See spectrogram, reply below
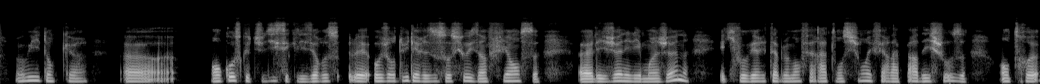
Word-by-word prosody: Oui 175 +4 0
donc, 155 -1 -5
heu 140 0 -3 0.4
heu, 70 0 +3 0.6
en 145 - +4
gros, 180 +4 +3
ce - - -4
que 160 - -1
tu 145 - -5
dis, 155 +3 -4
c'est - - 0
que - - -13
les 130 - -3
0, 145 +2 +1 0.2
les 145 -1 +4
aujourd'hui, 150 +3 +1
les 160 - +4
réseaux 140 0 -1
sociaux, 150 +3 +1
ils 150 - -2
influencent, 155 -1 0 0.4
heu, 130 0 +8
les 140 +1 +2
jeunes 155 +4 +3
et - - +2
les 140 0 +1
moins 135 +1 +1
jeunes, 170 +5 +2 0.3
et - - -2
qu'il - - -4
faut 145 - +1
véritablement 145 0 0
faire - - -3
attention 145 +4 0
et 160 - -2
faire - - -2
la 135 - +2
part 145 - +1
des 145 +1 -1
choses 140 0 +2 0.3
entre, 145 +2 -1
145 Hz, 235 wpm, -24 LUFS, 140-155 Hz, 0.6 s, heu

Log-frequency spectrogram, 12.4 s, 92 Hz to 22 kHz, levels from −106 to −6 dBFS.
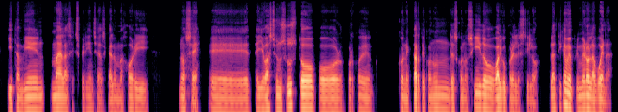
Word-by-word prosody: y 100 - -2
también 100 +1 -2
malas 100 -2 +1
experiencias, 95 -4 -14
que - - -8
a - - -2
lo 90 - -8
mejor 95 +3 -5
y, 90 -3 -6 0.6
no - - -3
sé, - - -5 0.2
eh, 90 -2 -4
te 100 - -6
llevaste 100 +1 -1
un 100 - -1
susto 110 -2 +6
por 90 -2 +1
por, 95 -1 -10
coe 95 -4 -6 0.5
conectarte 100 +2 +1
con 95 +1 -7
un 100 -1 -4
desconocido 100 +3 -1
o 95 0 +4
algo 95 0 +6
por 90 - -5
el 90 -1 -7
estilo. - - -13 0.2
Platícame 115 +4 +3
primero 105 +3 +3
la 95 -3 +3
buena. 95 +2 0
95 Hz, 155 wpm, -26 LUFS, 90-100 Hz, 0.6 s, susto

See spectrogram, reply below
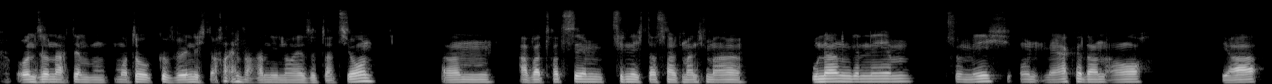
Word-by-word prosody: und 115 0 +3
so 120 0 +5
nach 115 -4 0
dem 105 -3 -2
Motto: 115 -1 +1
„Gewöhn 110 -1 +2
dich 105 -6 -1
doch - - -7
einfach 110 -6 -3
an 105 +1 -3
die 105 - -2
neue 105 0 -1
Situation.“ 115 +9 +2 0.7
Ähm, 110 +1 -1 0.2
aber 115 0 +2
trotzdem, 120 -1 +1
finde 120 -1 +1
ich 110 - -5
das 115 0 0
halt 110 -1 +2
manchmal 110 -1 -1 0.6
unangenehm 135 +1 +3 0.3
für 120 - -7
mich 140 +5 -1
und 120 -1 -6
merke 125 +4 -1
dann 120 0 +1
auch, 120 +2 -1 0.7
ja, 110 +4 +4
115 Hz, 135 wpm, -23 LUFS, 110-125 Hz, 0.7 s, so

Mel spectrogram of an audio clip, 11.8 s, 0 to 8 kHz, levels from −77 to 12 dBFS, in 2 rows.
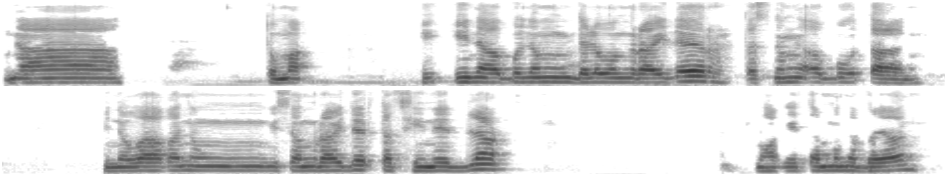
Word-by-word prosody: Na 145 0 -1 1.5
tumak 140 +2 0 0.7
hi 150 - -9
hinabol 160 0 +2
ng 160 0 +1 0.2
2 155 0 +1
rider 150 +2 +4
ta's 135 - -7
no'ng 155 +1 -2
naabutan, 140 -5 -2 0.8
hinawakan 140 +3 0
no'ng 145 0 -1 0.4
isang 140 0 -1
rider 145 +3 +1
ta's 140 0 -3
hineadlock. 140 +7 +1 1.5
Nakita 130 +2 -4
mo 145 - 0
na 145 - 0
ba 135 - +1
'yon? 165 +3 +1
145 Hz, 105 wpm, -20 LUFS, 140-155 Hz, 1.5 s, rider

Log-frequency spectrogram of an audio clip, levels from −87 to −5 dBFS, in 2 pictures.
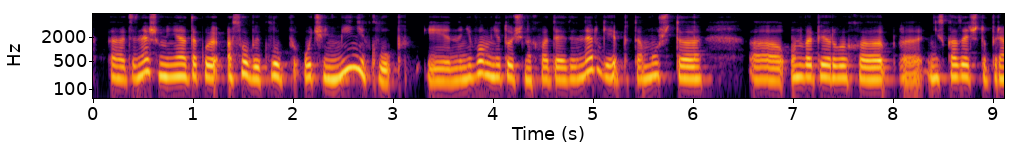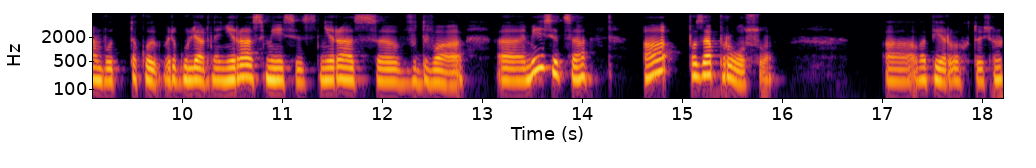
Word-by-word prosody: А, 190 -3 0
ты 190 - -6
знаешь, 245 +1 +2
у - - +4
меня 210 +1 +4
такой 205 -1 +3
особый 185 -4 +1
клуб, 205 +2 0
очень 200 -2 +1
"мини" 285 - +4
клуб, 155 -8 -3 0.2
и 160 0 -1
на 165 +2 -3
него 195 +8 +2
мне 205 -3 +2
точно 190 -3 0
хватает 175 0 -1
энергии, 210 +3 +1
потому 185 +4 -3
что, 190 -4 +1 0.4
а, 175 -2 0
он, 200 +1 +1
во-первых, 195 -2 +2
э, 175 0 +4
э, 190 - -4
не 190 0 0
сказать 205 +1 +1
что 200 -1 -3
прям 180 -2 -1
вот 165 0 -5
такой 170 -4 -1
регулярный, 170 -1 0
не 170 +1 +3
раз 200 +1 +2
в - - -21
месяц, 165 -3 -1
не 170 0 +1
раз, 170 -1 -1
э, 160 -1 0
в 150 +2 -9
2, 145 -4 -2 0.3
а, 165 -1 0
месяца, 230 - +1 0.5
а 270 +10 +2 0.2
по 220 - +2
запросу. 205 -8 0 1.1
А, 160 0 -5
во-первых, 165 -2 -2
то 160 - -5
есть 160 +2 -10
он. 175 - -1
185 Hz, 170 wpm, -21 LUFS, 170-205 Hz, 1.1 s, у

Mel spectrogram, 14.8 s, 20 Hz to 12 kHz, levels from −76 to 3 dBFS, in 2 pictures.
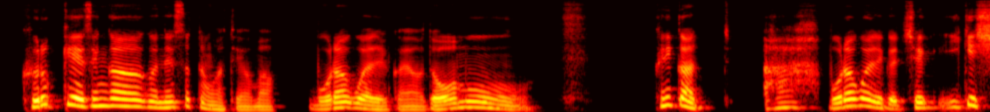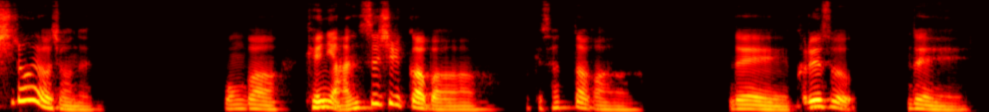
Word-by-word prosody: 그렇게 230 -6 +5
생각은 200 -5 +4
했었던 170 -2 -3
것 105 - -4
같아요. 100 -4 -7
막 95 -1 -7 0.2
뭐라고 145 +7 +1
해야 120 - +2
될까요? 100 -1 -5
너무 140 -2 0 0.9
그니까 220 -5 +2 0.4
아 160 +2 -5 0.2
뭐라고 205 +9 +4
해야 195 - +4
될까요? 150 -6 0
제 160 +7 0
이게 175 +6 -2
싫어요 330 - +3
저는. 105 -7 -5 1.0
뭔가 130 -4 -4 0.2
괜히 175 0 +4
안 135 +2 +1
쓰실까 240 - +1
봐. 105 -1 -5 0.2
그렇게 145 +1 -17
샀다가. 130 - -6 0.7
네 120 -6 0
그래서 190 -2 +2 0.4
네. 105 -7 -4
140 Hz, 260 characters per minute, -22 LUFS, 110-175 Hz, 1.0 s, 그렇게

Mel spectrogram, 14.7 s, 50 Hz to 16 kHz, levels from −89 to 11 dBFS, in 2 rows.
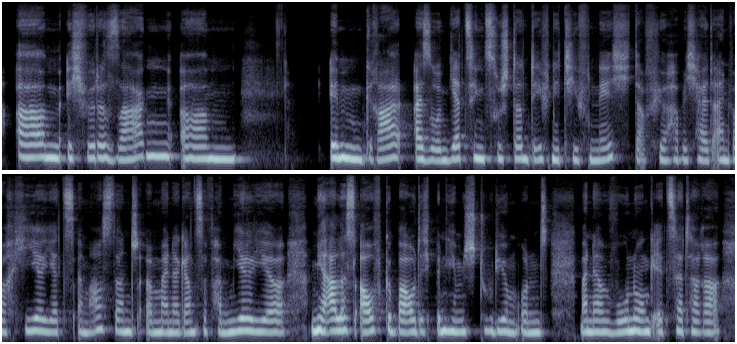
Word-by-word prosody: Ähm, 255 -2 +4
ich 240 +1 -2
würde 240 0 0
sagen, 260 +6 0
ähm, 230 -2 +1 0.9
im 240 -3 +6
gera 230 +2 -1
also 210 -3 +1
im 200 - -1
jetzigen 230 +1 +2
Zustand 225 -1 -2
definitiv 215 0 -4
nicht. 245 +6 -4
Dafür 205 -3 -8
habe 210 0 -8
ich 205 +2 -5
halt 200 -2 -5
einfach 210 0 -4
hier 230 -1 -1
jetzt 210 0 -3
im 200 -2 -4
Ausland, 225 -3 -2
äh, 200 - -4
meine 200 0 0
ganze 205 +2 -3
Familie 210 0 +1 0.3
mir 225 -1 +7
alles 230 +1 +4
aufgebaut. 210 -1 +1
Ich 215 0 -8
bin 225 - +3
hier 220 -1 +4
im 210 - 0
Studium 220 -2 -2
und 200 0 -2 0.3
meiner 210 -1 0
Wohnung 215 +1 +3
et 210 -1 -6
cetera 210 -3 -2
220 Hz, 160 wpm, -21 LUFS, 210-230 Hz, 0.9 s, mir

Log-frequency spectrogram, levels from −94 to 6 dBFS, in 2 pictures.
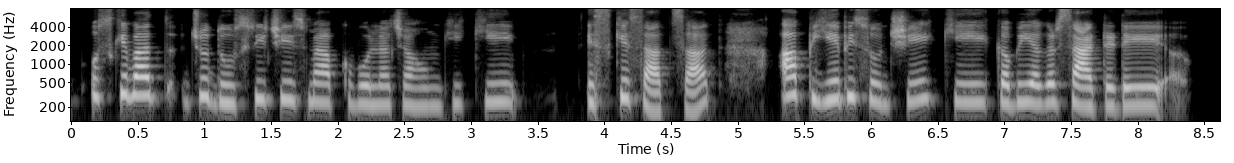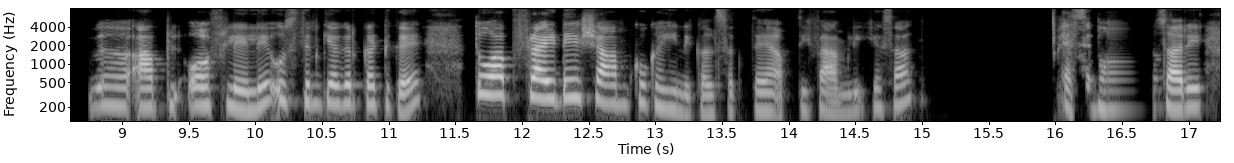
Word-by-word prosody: उसके 300 +2 0
बाद 310 -1 +4
जो 295 +6 -1
दूसरी 235 +2 -4
चीज़ 265 -1 -3
मैं 245 - +1
आपको 235 0 -3
बोलना 220 -1 -3
चाहूँगी 210 +1 -8
कि 245 -1 -7 0.5
इसके 275 +4 +1
साथ-साथ 175 -3 +2 0.6
आप 310 0 +1
ये 260 +1 +1
भी 295 - +3
सोचिए 245 +3 -2
कि 240 -1 -5
कभी 240 0 0
अगर 235 +1 +1
सैटरडे 210 0 +4
अ, - - -14 0.4
व 205 0 -4
आप 200 0 +3 0.2
ऑफ़ 215 0 +1
ले 190 -3 +1
लें, 205 +6 0
उस 240 -1 -4
दिन 240 - -3
के 235 - -3
अगर 230 0 -1
कट 220 -1 -3
गए 165 +9 0 0.4
तो 320 - +4
आप 310 0 +6
फ्राइडे 280 -1 +6
शाम 225 -3 +3
को 235 - -5
कहीं 195 -5 -6
निकल 155 0 -8
सकते 165 +2 -10
हैं 170 -1 -2
अपनी 180 - -8
फ़ैमिली 170 -2 -3
के 200 - -11
साथ। 215 +5 -5 1.2
ऐसे - - -5
बहुत 180 +1 -11
सारे 200 +1 +4
225 Hz, 165 wpm, -23 LUFS, 200-245 Hz, 1.2 s, आप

